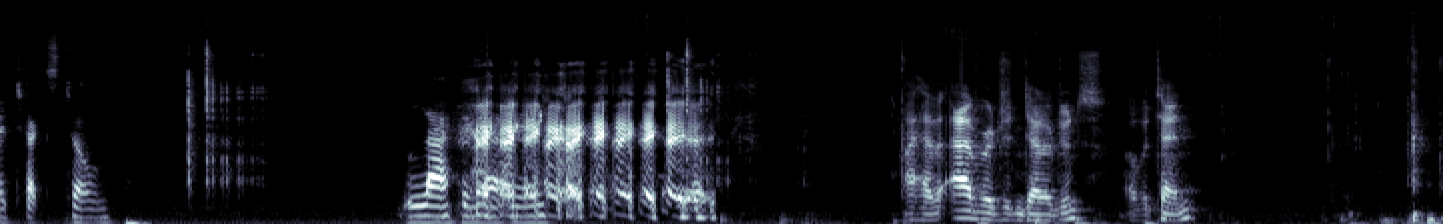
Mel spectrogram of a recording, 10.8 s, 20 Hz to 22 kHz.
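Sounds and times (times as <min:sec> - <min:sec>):
speech: 0:00.0 - 0:00.9, 0:03.0 - 0:05.5, 0:06.8 - 0:09.0
dice clattering across a hard tabletop: 0:01.4 - 0:02.1, 0:04.9 - 0:05.6
laughter: 0:03.4 - 0:05.5.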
